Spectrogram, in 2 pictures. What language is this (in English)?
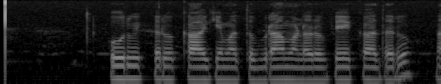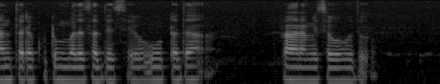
Kannada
